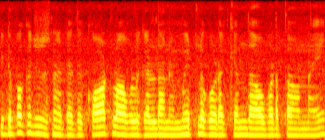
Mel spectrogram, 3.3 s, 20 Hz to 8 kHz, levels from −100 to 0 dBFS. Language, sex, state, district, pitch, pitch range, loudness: Telugu, male, Andhra Pradesh, Anantapur, 145 Hz, 140-155 Hz, -18 LUFS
